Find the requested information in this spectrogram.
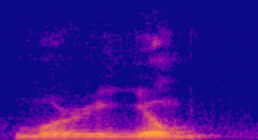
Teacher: Mori plus um. Since there are two vowels at the end of the first word and the beginning of the next word, we need a semi vowel and it is ya consonant. The whole is ya plus u.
